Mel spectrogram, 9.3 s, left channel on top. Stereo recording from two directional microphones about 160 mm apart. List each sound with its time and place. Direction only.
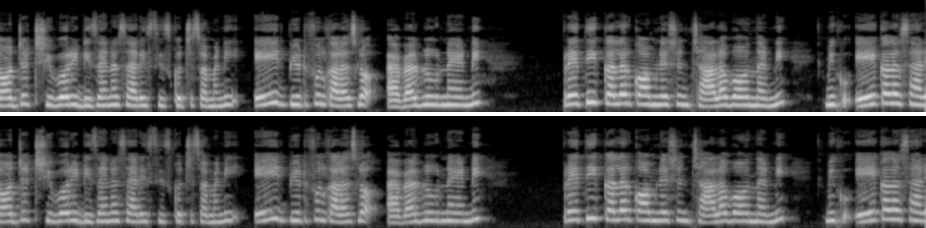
0.0 s speech: 25° left (ahead or behind)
